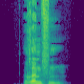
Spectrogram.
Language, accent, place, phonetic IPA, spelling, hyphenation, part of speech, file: German, Germany, Berlin, [ˈʁʏmp͡fn̩], rümpfen, rümp‧fen, verb, De-rümpfen.ogg
- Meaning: to wrinkle (especially a part of the face, the nose in particular, to show disapproval)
